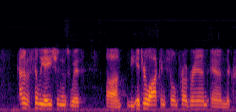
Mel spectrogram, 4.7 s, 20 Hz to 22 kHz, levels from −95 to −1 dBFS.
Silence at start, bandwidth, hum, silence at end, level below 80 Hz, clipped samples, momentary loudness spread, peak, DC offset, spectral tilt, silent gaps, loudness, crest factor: 0.25 s; 11 kHz; none; 0 s; -70 dBFS; under 0.1%; 10 LU; -14 dBFS; under 0.1%; -7 dB/octave; none; -33 LUFS; 20 dB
